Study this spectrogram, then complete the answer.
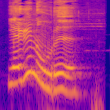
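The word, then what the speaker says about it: எழுநூறு: Ru, a short sound letter. This letter belongs to the group of special la letters. So I put capital S to represent it. While pronouncing it, you fold the tip of your tongue towards the back roof of your mouth. When joined with noor, it becomes elunoor.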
